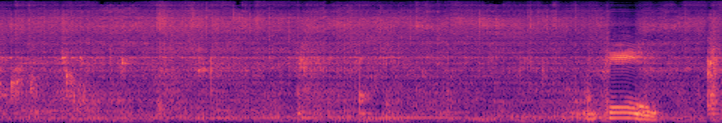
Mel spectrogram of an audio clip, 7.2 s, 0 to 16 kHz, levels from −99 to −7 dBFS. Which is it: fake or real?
fake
